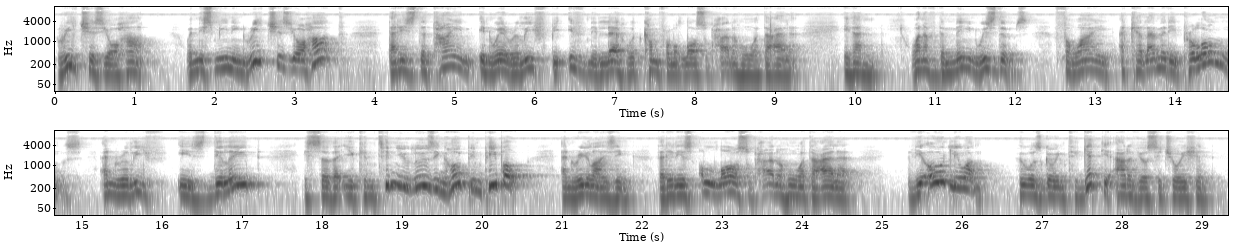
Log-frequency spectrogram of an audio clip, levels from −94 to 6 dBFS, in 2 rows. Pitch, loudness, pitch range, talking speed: 120 Hz, -35 LUFS, 105-145 Hz, 145 wpm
